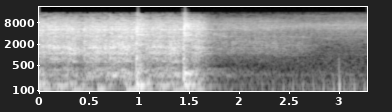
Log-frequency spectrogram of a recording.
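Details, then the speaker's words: Nissan S13 SR20DE engine on the floor with push-button start: cranks with two sharp pops trying to catch, then stops; ignition firing at the wrong time, crank angle sensor timing later recalibrated. "to go but it's firing at the wrong time"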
